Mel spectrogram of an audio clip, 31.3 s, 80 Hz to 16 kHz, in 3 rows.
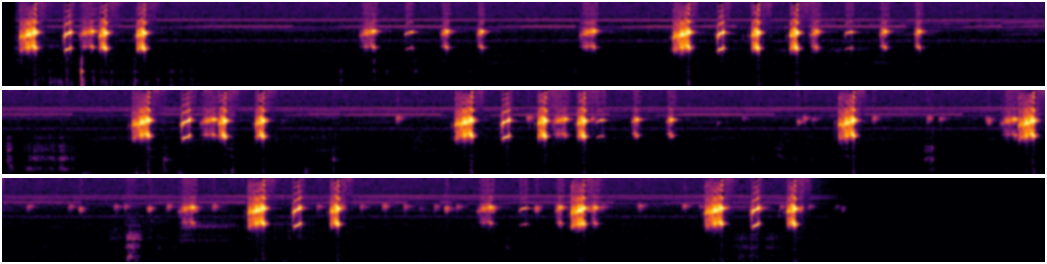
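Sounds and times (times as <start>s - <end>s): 
Dendropsophus minutus tree frog calling: 0.2s - 29.3s.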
